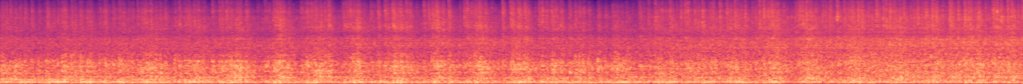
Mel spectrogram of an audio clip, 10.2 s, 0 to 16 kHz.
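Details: Chevelle V8 with Edelbrock Pro-Flo 4 EFI, 13.5:1 compression, said to run E85, injection not yet fine-tuned, 3.5-inch collectors into 3-inch exhaust with mufflers: deep, burbly, steady, even idle with no knocks, misses or ticks; normal idle.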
